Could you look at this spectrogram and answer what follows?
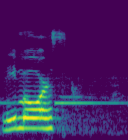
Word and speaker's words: Nemours: floor thank you attorney this is nemours that's how you spell it need mores anymore children hospital let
